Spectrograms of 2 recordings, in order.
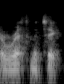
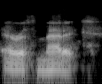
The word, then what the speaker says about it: arithmetic: sequences I know it looks like the word arithmetic because it is the word arithmetic but when dealing with sequence in series it's pronounced arithmetic okay so what is an arithmetic sequence first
